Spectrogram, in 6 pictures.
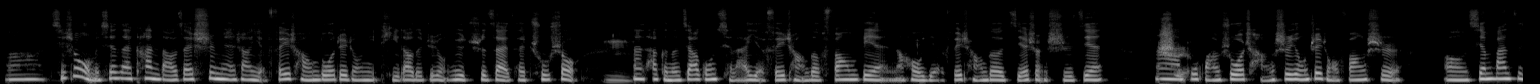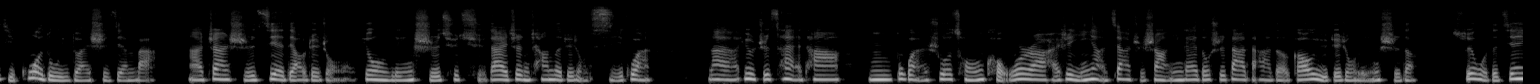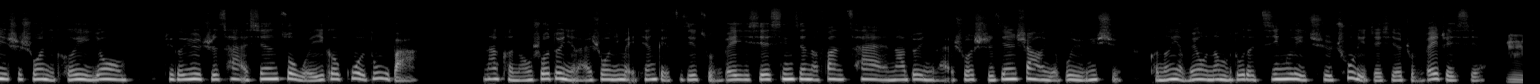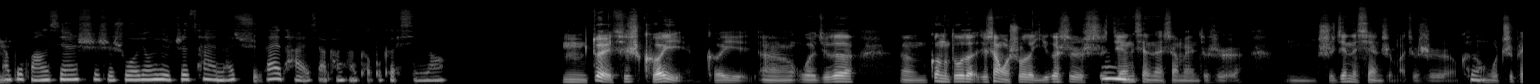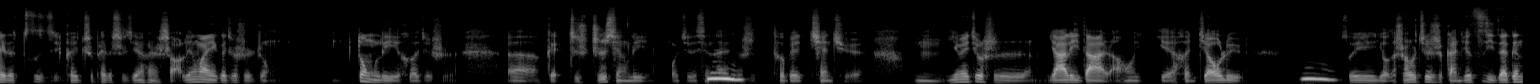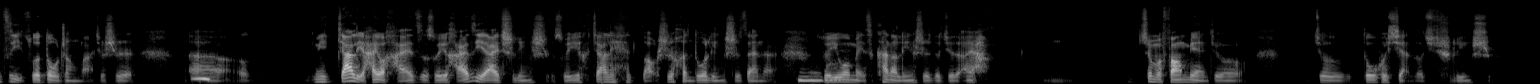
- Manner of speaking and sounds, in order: laughing while speaking: "家里"
- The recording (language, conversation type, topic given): Chinese, advice, 如何控制零食冲动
